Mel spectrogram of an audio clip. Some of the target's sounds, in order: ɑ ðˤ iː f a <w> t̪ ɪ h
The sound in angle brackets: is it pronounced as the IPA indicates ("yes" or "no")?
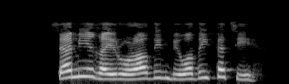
no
